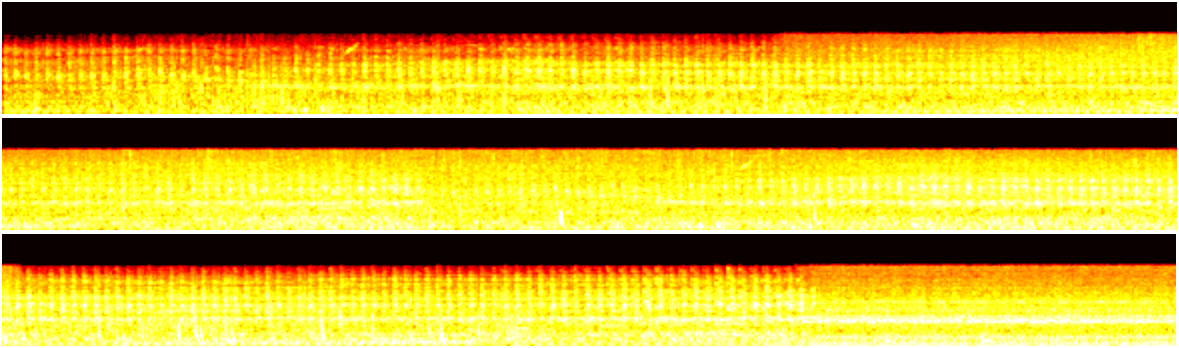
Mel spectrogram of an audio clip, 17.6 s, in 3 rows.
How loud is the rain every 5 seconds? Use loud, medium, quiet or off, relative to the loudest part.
medium, loud, loud, off.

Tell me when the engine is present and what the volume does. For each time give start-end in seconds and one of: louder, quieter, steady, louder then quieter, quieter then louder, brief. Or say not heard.
0.0-17.5 louder.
